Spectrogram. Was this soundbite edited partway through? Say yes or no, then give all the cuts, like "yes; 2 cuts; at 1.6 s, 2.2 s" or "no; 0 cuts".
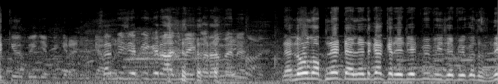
yes; 1 cut; at 2.9 s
